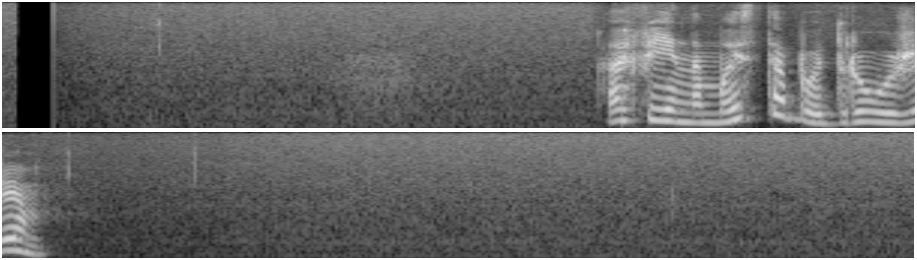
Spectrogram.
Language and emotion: Russian, positive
